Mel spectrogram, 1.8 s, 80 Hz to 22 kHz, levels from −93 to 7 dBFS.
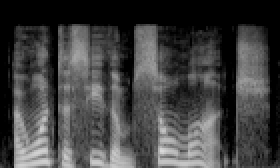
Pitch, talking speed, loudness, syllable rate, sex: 180 Hz, 240 wpm, -18 LUFS, 4.5 syllables/s, male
